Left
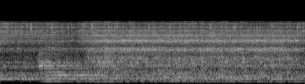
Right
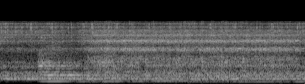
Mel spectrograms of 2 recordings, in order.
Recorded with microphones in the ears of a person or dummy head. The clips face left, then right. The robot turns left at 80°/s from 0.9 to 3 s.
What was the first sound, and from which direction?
A woman speaking, 35° right.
